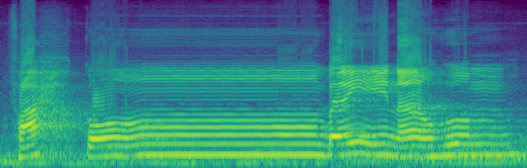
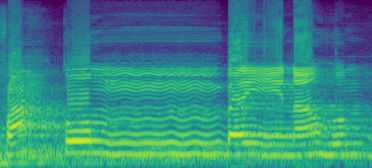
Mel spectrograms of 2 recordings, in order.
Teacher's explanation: Mengikhfakan mim berarti dibaca dengan samar bukan bibir tertutup 100% ya.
